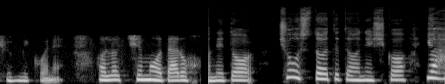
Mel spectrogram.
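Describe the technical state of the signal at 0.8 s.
At 0.8 s the signal is in a band-limited stretch running from 0.0 to 2.09 s, consistent with an input switched to a poorer device, likely a fallback microphone or headset call profile. Nothing is present above 3.8 kHz, so the speech sounds dull and boxy, with a faint noise floor far below the signal and essentially no level change. The stretch ends with an 80 ms silence at the switch, after which full bandwidth returns.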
